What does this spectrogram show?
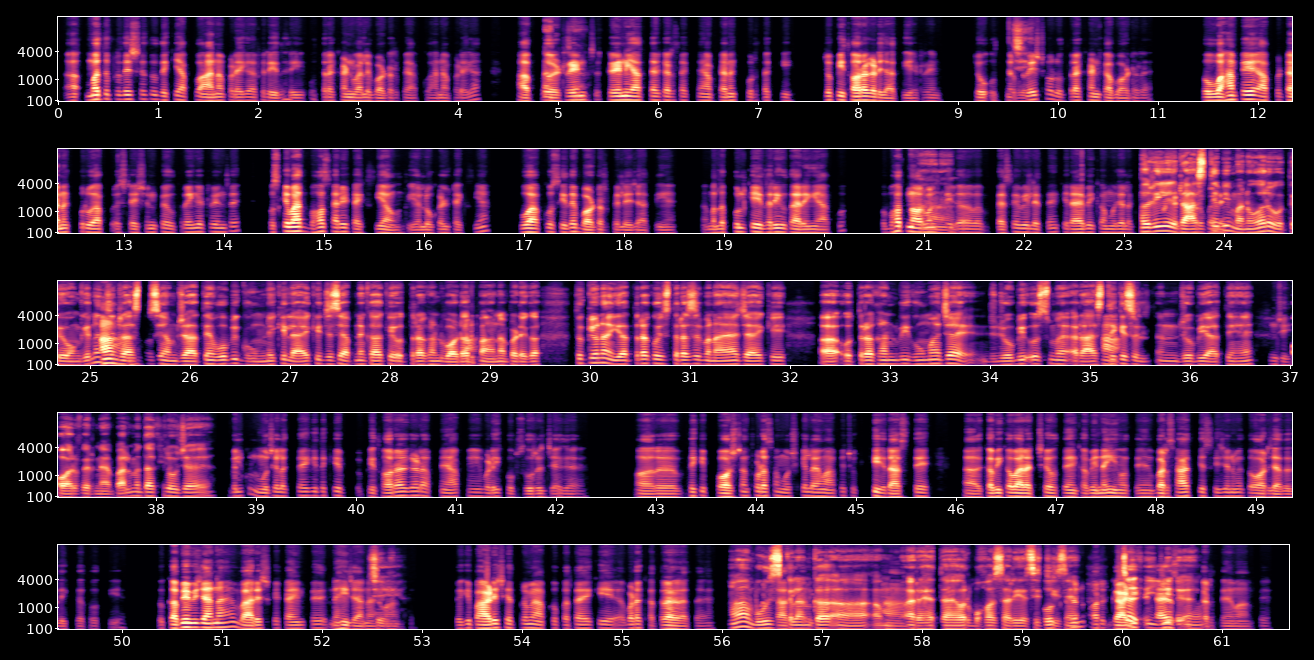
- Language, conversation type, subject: Hindi, podcast, अकेले यात्रा पर निकलने की आपकी सबसे बड़ी वजह क्या होती है?
- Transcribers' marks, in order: in English: "बॉर्डर"; in English: "बॉर्डर"; in English: "बॉर्डर"; in English: "नॉर्मल"; in English: "बॉर्डर"; in English: "सीज़न"; in English: "टाइम"; in English: "टायर्स"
